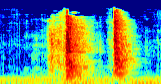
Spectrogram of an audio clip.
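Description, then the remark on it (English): A door opens for a visitor in a Sherlock Holmes story, with two quick sounds about half a second apart: a scraping latch or swing, then a second sharp clack, over a low steady hum with no talking. “Someone's at the door, Watson.”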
